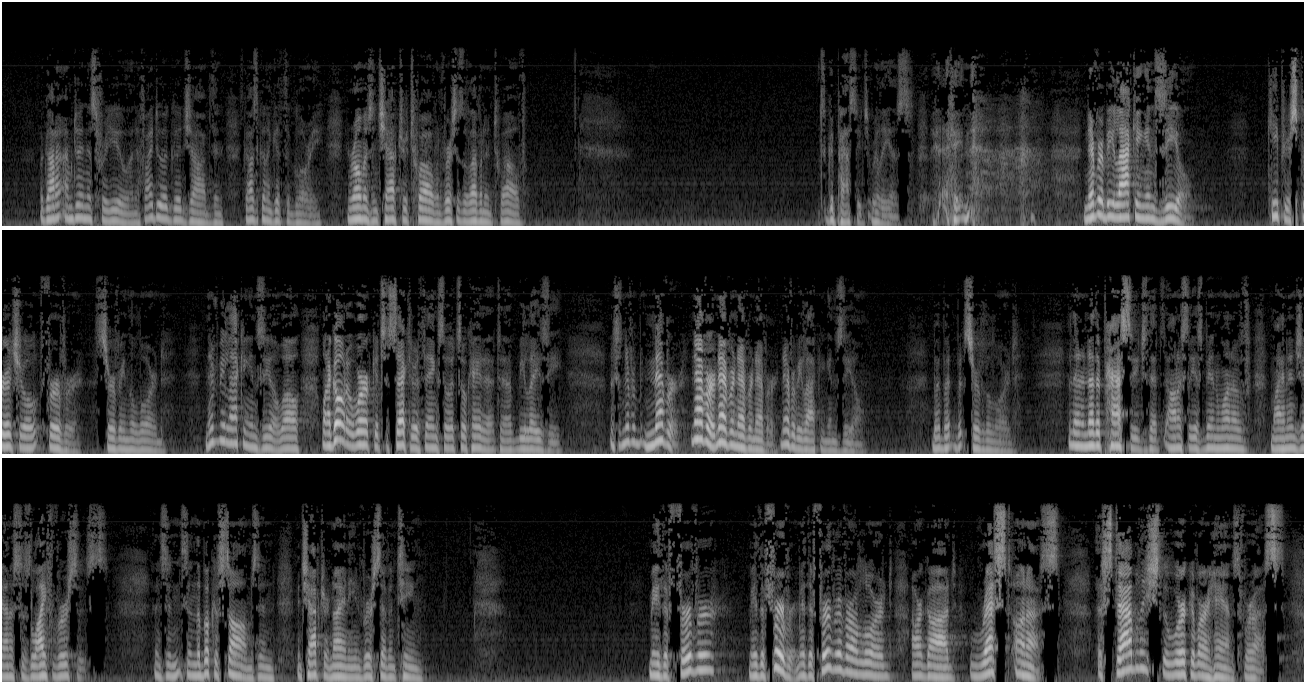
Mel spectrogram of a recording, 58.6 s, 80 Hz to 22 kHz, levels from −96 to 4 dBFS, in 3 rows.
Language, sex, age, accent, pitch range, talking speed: English, male, 60-79, American, 110-170 Hz, 150 wpm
